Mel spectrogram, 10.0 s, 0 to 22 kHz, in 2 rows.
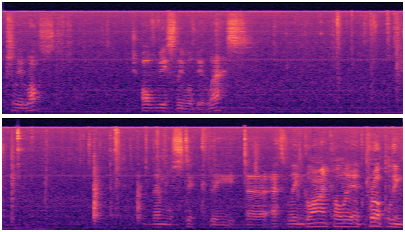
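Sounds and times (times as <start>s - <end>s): small items knocking on workbench: 4.8s - 6.9s.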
